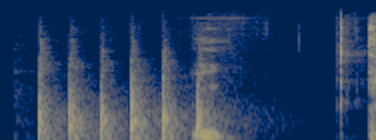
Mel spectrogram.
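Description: Rapid knocking: six quick knocks at about five a second, the last one ringing slightly longer.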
